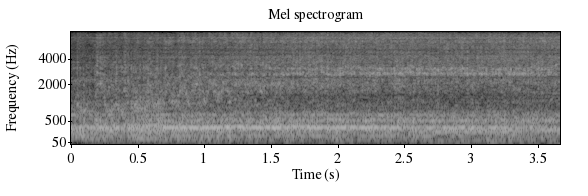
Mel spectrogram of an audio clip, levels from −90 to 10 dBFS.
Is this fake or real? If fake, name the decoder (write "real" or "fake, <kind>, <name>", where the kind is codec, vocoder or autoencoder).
fake, vocoder, HiFi-GAN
